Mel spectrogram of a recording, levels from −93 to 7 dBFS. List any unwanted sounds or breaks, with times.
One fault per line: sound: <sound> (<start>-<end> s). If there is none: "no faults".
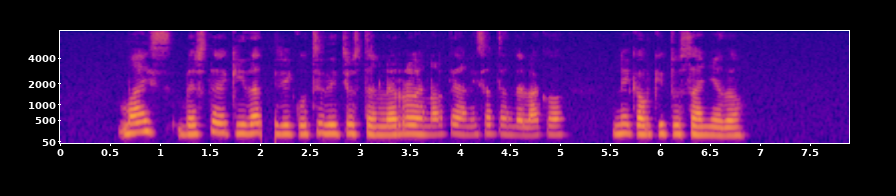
sound: dropout (2.0-2.1 s)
